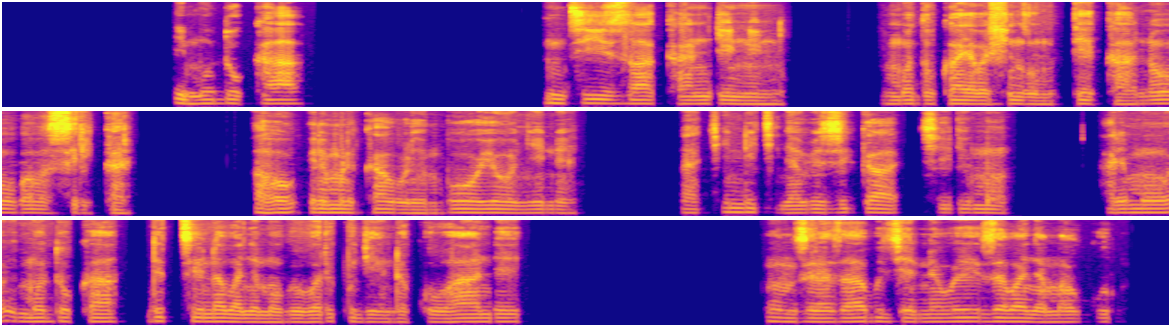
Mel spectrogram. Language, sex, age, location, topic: Kinyarwanda, male, 25-35, Nyagatare, finance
